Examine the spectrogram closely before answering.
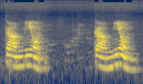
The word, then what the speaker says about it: camión: consciente para nuestros sentidos nos daremos cuenta que esta última sílaba tiene mayor intensidad camión camión dentro de las reglas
